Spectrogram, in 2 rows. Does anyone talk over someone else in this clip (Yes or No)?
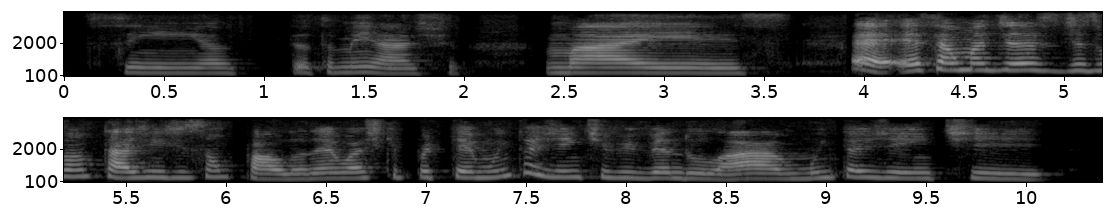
No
